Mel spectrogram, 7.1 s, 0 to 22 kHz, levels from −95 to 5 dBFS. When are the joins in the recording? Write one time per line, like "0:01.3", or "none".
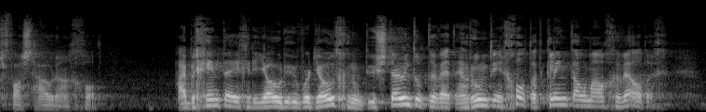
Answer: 0:01.6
